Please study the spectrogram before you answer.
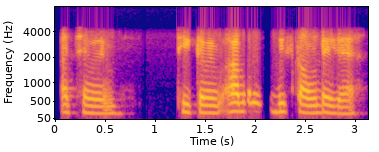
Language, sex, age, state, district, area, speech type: Punjabi, female, 18-30, Punjab, Fazilka, rural, conversation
